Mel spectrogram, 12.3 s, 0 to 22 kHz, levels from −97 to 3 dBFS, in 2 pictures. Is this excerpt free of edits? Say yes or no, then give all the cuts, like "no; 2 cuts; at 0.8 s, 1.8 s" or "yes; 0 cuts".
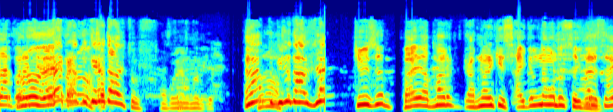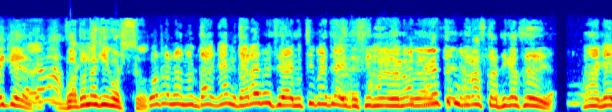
no; 1 cut; at 3.2 s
